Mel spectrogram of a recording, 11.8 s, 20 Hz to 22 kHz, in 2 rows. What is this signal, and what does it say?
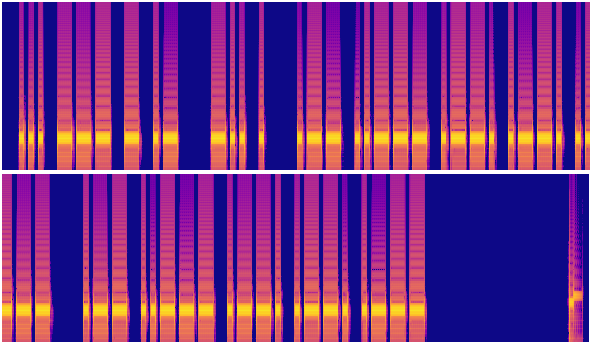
Morse code, heard as a keyed tone, about 25 wpm, 700 Hz. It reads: SOTA DE W2PPJ W2PPJ
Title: SOTA QSO Practice 25wpm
